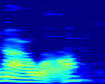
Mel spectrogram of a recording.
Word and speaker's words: Narwhal: It's the Icelandic Navalur, but they keep insisting they're going to pronounce it Narwhal.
